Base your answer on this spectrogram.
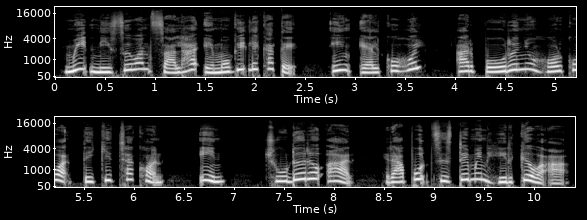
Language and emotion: Santali, disgusted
